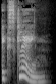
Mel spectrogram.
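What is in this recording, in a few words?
"exclaim", British English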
